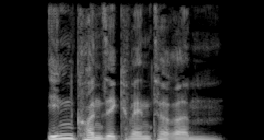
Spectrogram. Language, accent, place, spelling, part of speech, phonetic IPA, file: German, Germany, Berlin, inkonsequenterem, adjective, [ˈɪnkɔnzeˌkvɛntəʁəm], De-inkonsequenterem.ogg
- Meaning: strong dative masculine/neuter singular comparative degree of inkonsequent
